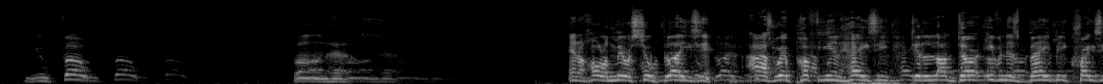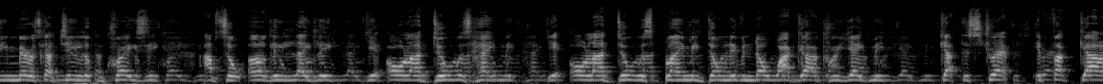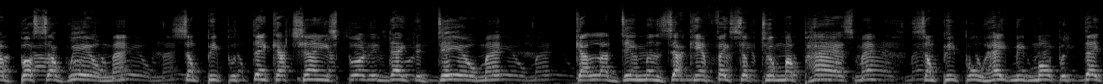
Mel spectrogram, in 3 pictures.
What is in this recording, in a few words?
Acapellas, 130BPM Key Am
